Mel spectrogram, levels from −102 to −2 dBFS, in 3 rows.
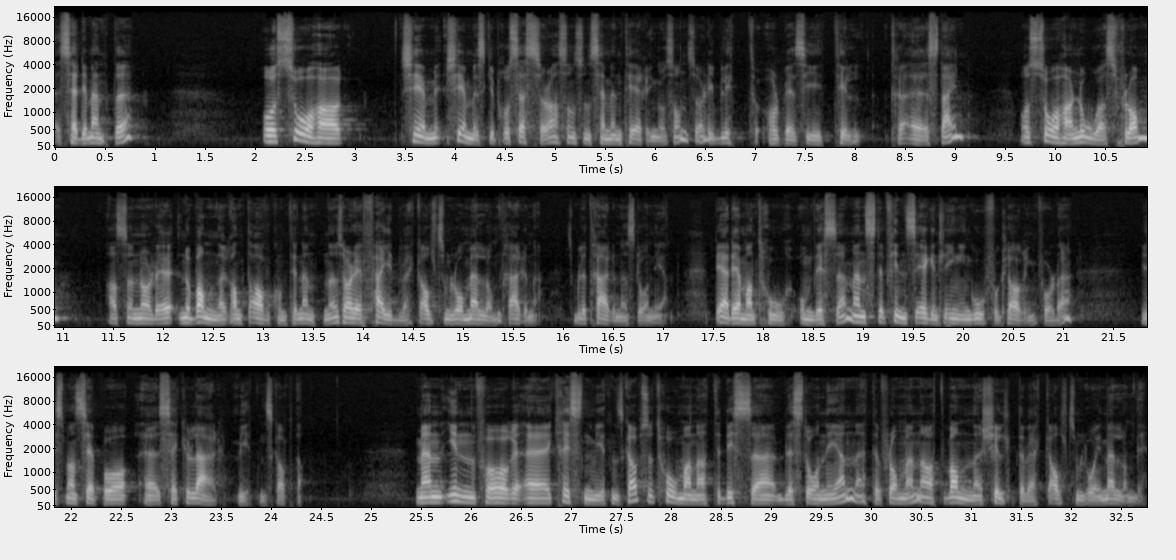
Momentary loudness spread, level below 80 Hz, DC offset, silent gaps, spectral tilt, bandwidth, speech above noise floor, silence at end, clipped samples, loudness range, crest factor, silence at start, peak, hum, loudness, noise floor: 13 LU; -84 dBFS; under 0.1%; none; -4 dB/octave; 19 kHz; 37 dB; 0 s; under 0.1%; 6 LU; 22 dB; 0 s; -14 dBFS; none; -37 LUFS; -73 dBFS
